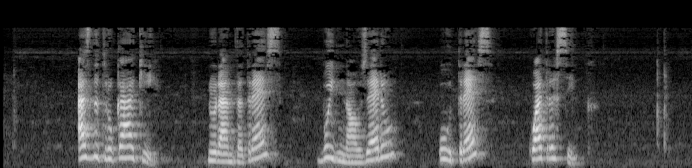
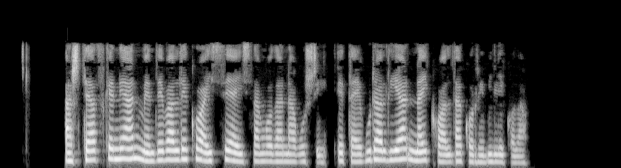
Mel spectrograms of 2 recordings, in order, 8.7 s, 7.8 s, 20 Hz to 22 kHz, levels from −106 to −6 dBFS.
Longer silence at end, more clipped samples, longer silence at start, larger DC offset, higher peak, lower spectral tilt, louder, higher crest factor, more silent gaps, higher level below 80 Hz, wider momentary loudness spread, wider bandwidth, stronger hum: second, 0.35 s vs 1.2 s; neither; first, 0.95 s vs 0.8 s; neither; about the same, -2 dBFS vs 0 dBFS; about the same, -3.5 dB/octave vs -4.5 dB/octave; second, -25 LUFS vs -17 LUFS; first, 26 dB vs 18 dB; second, none vs 4.11-4.16 s; second, -70 dBFS vs -64 dBFS; first, 15 LU vs 10 LU; first, 11.5 kHz vs 8 kHz; neither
